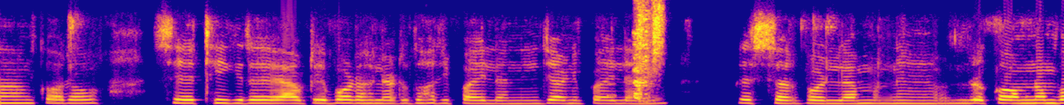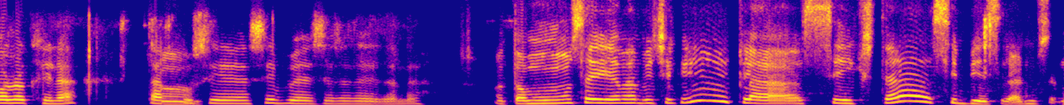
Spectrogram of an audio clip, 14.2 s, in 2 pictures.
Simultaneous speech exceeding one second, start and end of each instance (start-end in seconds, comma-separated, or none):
none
